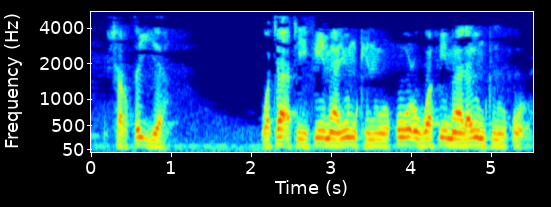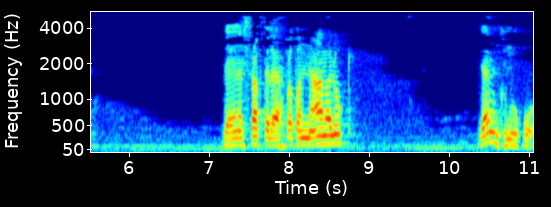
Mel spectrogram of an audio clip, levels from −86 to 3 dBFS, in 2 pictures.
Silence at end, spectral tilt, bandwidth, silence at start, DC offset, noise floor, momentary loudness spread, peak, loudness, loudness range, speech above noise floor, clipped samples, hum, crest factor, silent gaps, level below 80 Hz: 0 s; -10 dB/octave; 5.2 kHz; 0.25 s; under 0.1%; -51 dBFS; 12 LU; -2 dBFS; -19 LUFS; 4 LU; 33 dB; under 0.1%; none; 18 dB; none; -54 dBFS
